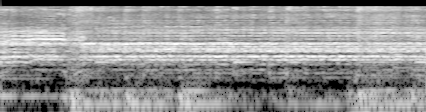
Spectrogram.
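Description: A mixed choir and a male solo singer with instrumental accompaniment singing a hymn, settling onto a long held chord about a second in.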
